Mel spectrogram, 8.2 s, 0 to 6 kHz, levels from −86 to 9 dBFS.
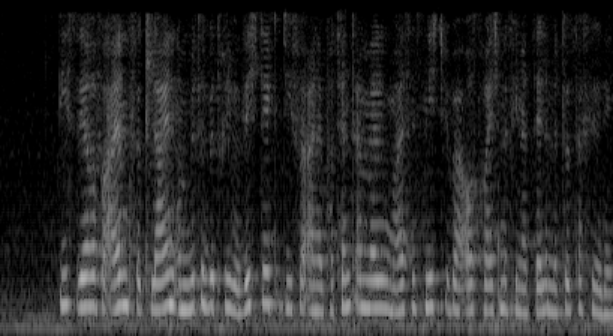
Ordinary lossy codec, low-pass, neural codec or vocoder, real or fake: AAC, 24 kbps; 5.4 kHz; codec, 24 kHz, 0.9 kbps, WavTokenizer, medium speech release version 2; fake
